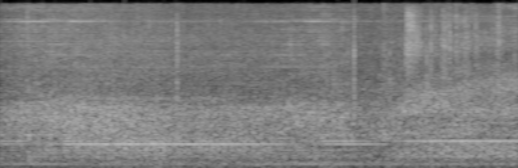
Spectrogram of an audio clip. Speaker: it's running nice and cold and you can hear how that how smooth that Tecumseh AE sounds compared to any sort of rotary compressor it just sounds great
